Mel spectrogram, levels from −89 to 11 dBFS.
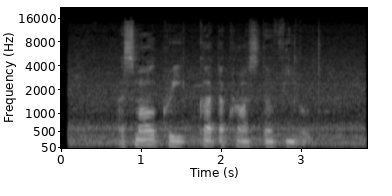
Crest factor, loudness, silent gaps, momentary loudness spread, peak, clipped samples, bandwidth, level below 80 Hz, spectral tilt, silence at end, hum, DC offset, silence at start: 18 dB; -31 LUFS; none; 17 LU; -14 dBFS; under 0.1%; 15.5 kHz; -78 dBFS; -4.5 dB/octave; 0 s; none; under 0.1%; 0.1 s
